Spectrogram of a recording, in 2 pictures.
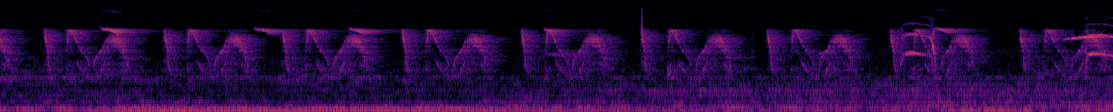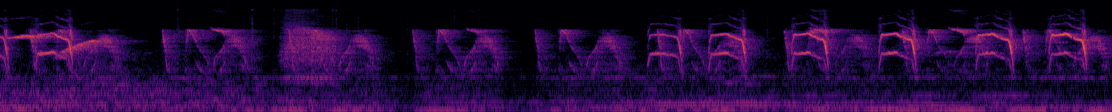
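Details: Prinia lure for prompting answering birds: a long run of high, scratchy chirps, louder looping whistled notes in the middle, and a loud burst of repeated rising chirps at the close.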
